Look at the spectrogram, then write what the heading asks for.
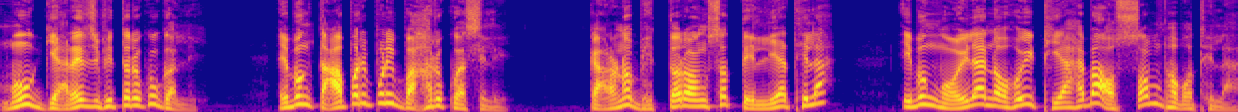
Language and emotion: Odia, disgusted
